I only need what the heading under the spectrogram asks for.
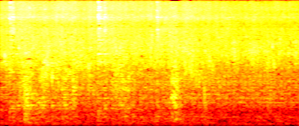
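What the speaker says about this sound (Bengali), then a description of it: "ফ্লেমটাকে কিন্তু বাড়িয়ে দিয়েই ভাজবেন।" Teasel gourd and potatoes with a little salt fry in a pan over a high flame, giving a steady, loud, close sizzle with soft stirring scrapes throughout.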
